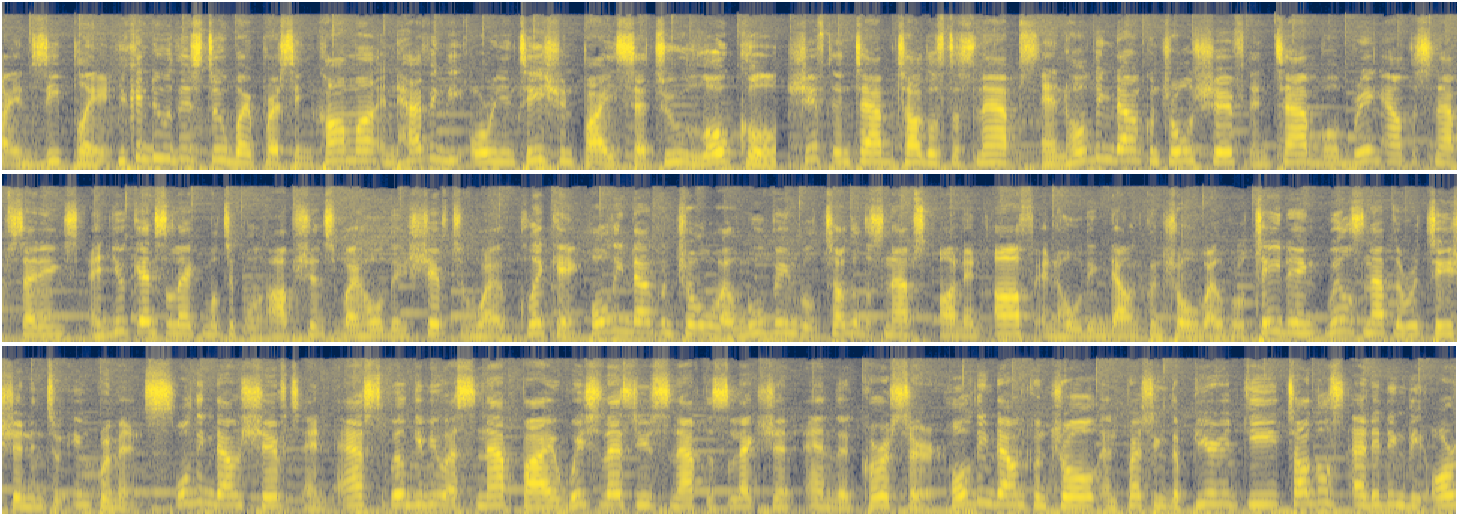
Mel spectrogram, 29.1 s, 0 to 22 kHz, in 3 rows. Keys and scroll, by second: 1.2 shift+x, 1.6 Escape, 2.0 ,, 4.5 g, 5.6 shift+Tab, 14.0 ctrl+g, 14.6 ctrl+g, 15.4 ctrl+g, 16.0 ctrl+g, 16.9 ctrl+g, 17.7 ctrl+y, 20.2 alt+s, 27.3 ctrl+., 28.6 g.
